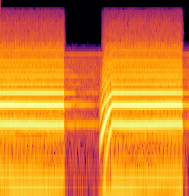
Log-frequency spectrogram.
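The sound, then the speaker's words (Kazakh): A fire alarm sounds in a building: two loud, buzzing horn-like tones separated by a short silence, the second one swooping up in pitch as it starts before holding steady. “Назар аударыңыздар. Өрт дабылы.”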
